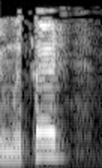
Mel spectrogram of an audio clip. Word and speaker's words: мытарь: Возможно, вы, уважаемые радиослушатели, привычны к иному ударению в этом слове. Что делают мытари? Так говорит большинство. Однако, если мы посмотрим на то, как сама Библия ставит ударение в этом слове, мы обнаружим следующее. Книга Евангелия от Матфея, 18 глава, 17 стих. Матфея, 18 глава, стих 17. «Если же не послушает их, скажи церкви, а если и церкви не послушает, то да будет он тебе, как язычник, и мытарь». В слове «мытарь» прямо-таки стоит ударение на последнем слоге.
